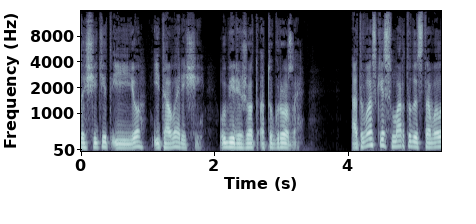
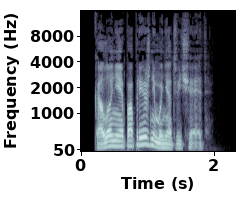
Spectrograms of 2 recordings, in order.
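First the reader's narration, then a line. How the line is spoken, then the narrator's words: Casual question. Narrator (Russian): небрежным тоном поинтересовался представитель компании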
